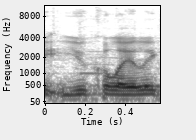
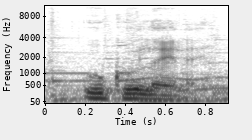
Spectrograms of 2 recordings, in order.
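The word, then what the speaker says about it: ʻukulele: that that's not correct the Hawaiian correct pronunciation is ukulele put a little apostrophe in front of the U for that sound ukulele ukulele jumping flea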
